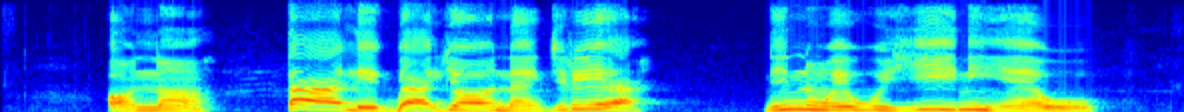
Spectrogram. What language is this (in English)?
Yoruba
